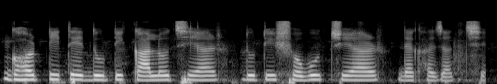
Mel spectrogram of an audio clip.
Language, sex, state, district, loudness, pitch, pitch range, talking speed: Bengali, female, West Bengal, Cooch Behar, -17 LUFS, 210 Hz, 200-220 Hz, 110 wpm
